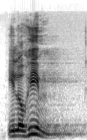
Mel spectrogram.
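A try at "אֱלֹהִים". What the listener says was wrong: He says Elohim. Okay, the Semitic word for God, El, that's a tseri vowel. It's two dots side by side, a long E vowel. It's actually pronounced A, as in they.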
